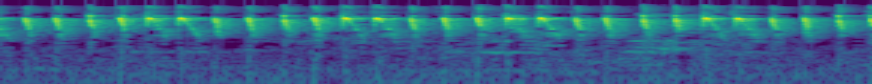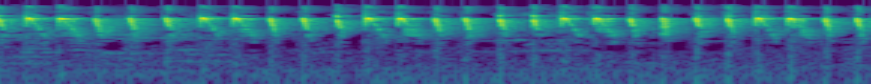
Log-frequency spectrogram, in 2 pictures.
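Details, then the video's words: Prinia called ciblek gunung, singing its 'wave shot' in ngebren style: continuous rapid-fire high notes, sharp and metallic, repeated about eight per second without pause. "Tembakan Gelombang Ciblek Gunung"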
